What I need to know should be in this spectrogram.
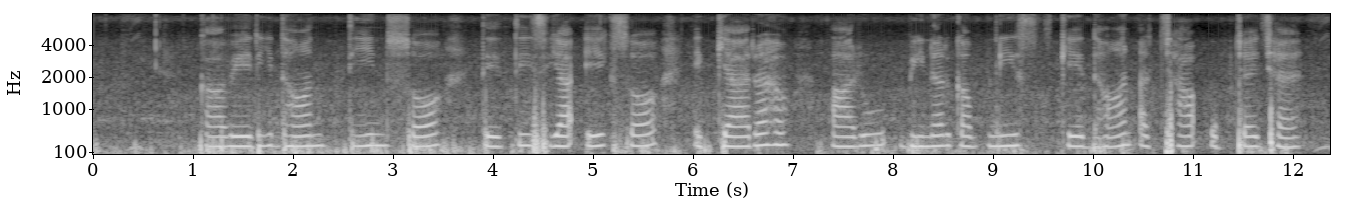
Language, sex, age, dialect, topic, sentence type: Maithili, female, 51-55, Angika, agriculture, question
